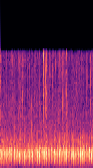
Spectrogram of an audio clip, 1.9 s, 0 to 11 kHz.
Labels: {"label": "biophony, rattle", "recorder": "SoundTrap 500"}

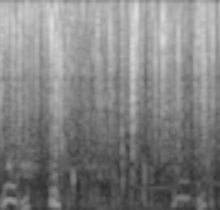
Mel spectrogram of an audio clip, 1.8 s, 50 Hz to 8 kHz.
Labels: {"label": "biophony, cascading saw", "recorder": "SoundTrap 600 or HydroMoth"}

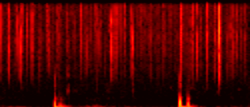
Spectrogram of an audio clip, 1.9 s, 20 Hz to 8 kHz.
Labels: {"label": "biophony, double pulse", "recorder": "SoundTrap 300"}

